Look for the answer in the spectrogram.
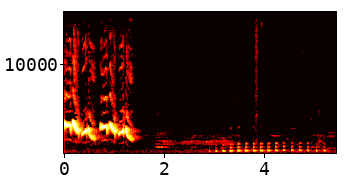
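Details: Caged Chinese hwamei in a bigger cage singing: loud, rich whistled phrases that dip and rise, repeated twice, then a quieter run of rapid, evenly spaced low pulsed notes.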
